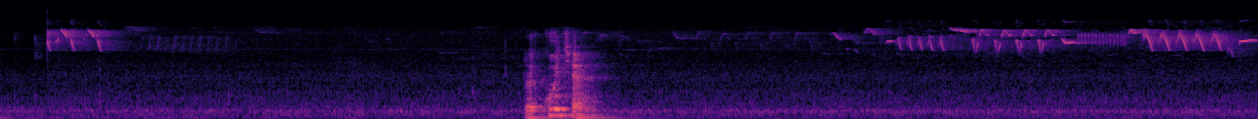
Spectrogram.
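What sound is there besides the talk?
wren singing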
